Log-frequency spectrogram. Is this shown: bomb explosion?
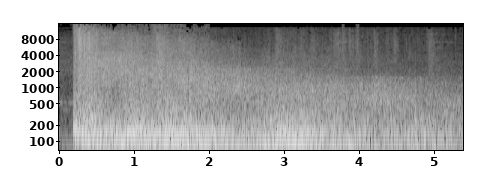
yes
